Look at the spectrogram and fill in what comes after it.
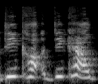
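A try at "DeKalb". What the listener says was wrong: Decab, Yeah, so the L is silent. It's like the H at the end of shake.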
